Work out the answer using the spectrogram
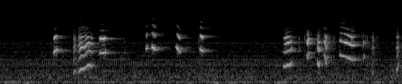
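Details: Alexandrine parrot chattering softly in clusters of short squeaky notes and brief squawks, quieter and more broken than full screeches, with a low background hum.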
